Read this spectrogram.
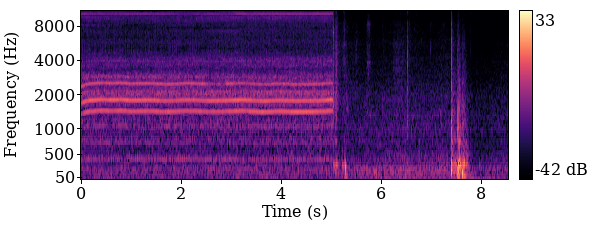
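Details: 2023 Ridgid R86211 18V Octane impact wrench: steady low-pitched motor whine with no hammering, then cutting out; an intermittent fault where it runs only at slow speed whatever the Auto or speed setting and battery.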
